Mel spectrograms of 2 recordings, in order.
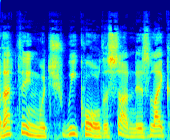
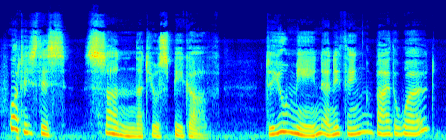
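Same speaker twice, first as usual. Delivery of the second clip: gentle, soft, high coo like a wood pigeon; 5 semitones higher than usual. Narrator reading the witch's question in a story, in a soft cooing voice. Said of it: "cooing softly like the voice of a wood pigeon".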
